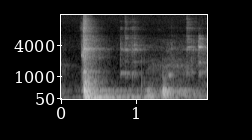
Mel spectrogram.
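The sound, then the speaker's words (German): Glasses clink together for a toast with a sharp knock followed by a ringing tone, then a few softer taps and clinks over the next second and a half. “So, dann Prost. Prost.”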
